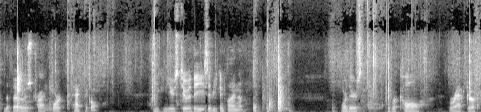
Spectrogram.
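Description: Guy with a lowish voice doing a matter-of-fact how-to, noisy tabletop recording w/ clicks. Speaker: instructor demonstrating equipment setup. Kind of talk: step-by-step instructional narration. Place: indoors at a tabletop. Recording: clear background noise with clicks.

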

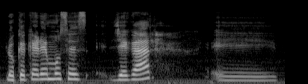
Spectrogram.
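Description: A woman in her forties speaks as a guest on a small television set, holding a handheld mic. Her voice sits in a middle pitch, and she explains things in a steady, matter-of-fact way. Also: slow pace. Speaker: guest, contest organizer. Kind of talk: studio interview. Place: small TV studio set, indoors.

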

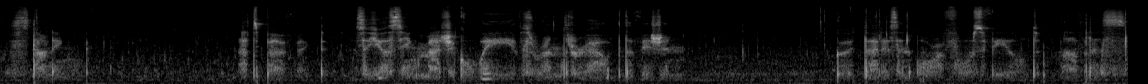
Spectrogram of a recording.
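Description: An ASMR performer playing a kindly witch examiner in a whispered roleplay, speaking in a soothing, gentle, deliberate way with soft approval.

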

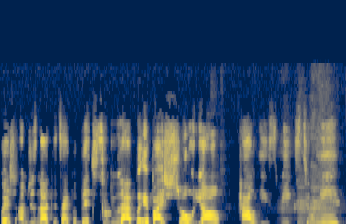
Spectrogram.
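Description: A woman's voice: high-pitched, fairly even intonation, normal speed, dry recording. A young woman from Boston with a Dominican family, chatting sassily on a phone video call from her bed. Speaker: e-date guest on stream. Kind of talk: casual video call chat. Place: bedroom, lying on bed. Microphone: phone front camera, video call.

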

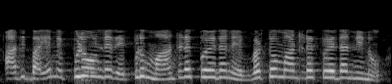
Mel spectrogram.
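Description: A woman's voice: high-pitched, quick pace. A young woman seeking advice, explaining her situation in an earnest, pleading way, recorded with dull sound. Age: young adult. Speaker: caller seeking relationship advice. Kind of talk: personal explanation in conversation.

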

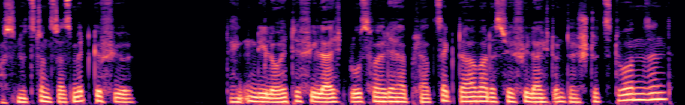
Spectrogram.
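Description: A woman's voice: very deep voice, moderate pace, mellow, no room sound, clean studio sound. An actress playing an embittered, plain-spoken village mother in a documentary radio play, blunt and repetitive. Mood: bitter, aggrieved.

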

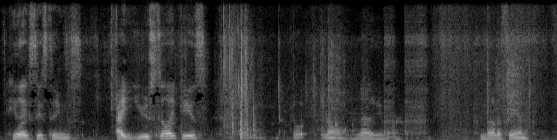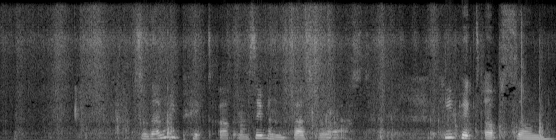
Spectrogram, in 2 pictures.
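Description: A woman's voice: sits low, noisy background. A woman vlogger with a slightly nasal voice from a cold, chatting casually and rambling as she shows items at a home table. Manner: rambling, self-correcting, chatty. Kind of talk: casual haul video chat.

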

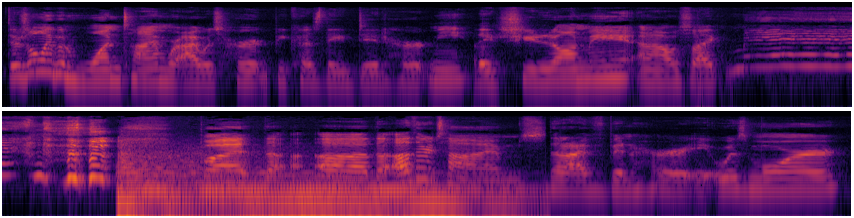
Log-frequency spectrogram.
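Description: Female, 20s. Bright mid-pitched voice, casual storytelling vlog delivery, acts out quotes. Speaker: fitness content creator. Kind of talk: casual chat, answering viewer questions to camera. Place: small plain indoor room, seated.

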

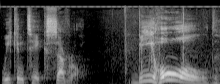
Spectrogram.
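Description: A man's voice: a little high, very animated, slow, mellow, slightly rough. A man hosting a workshop how-to, casually explaining engine measurements while handling parts at his bench. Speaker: workshop host. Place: indoor workshop bench, overhead camera.

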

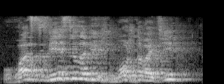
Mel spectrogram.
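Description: An actor playing a proud, stubborn, independent small-town deputy sheriff in a 1970s radio play. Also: male voice, sits high, very animated, brisk, fairly bright tone. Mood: polite, awkward. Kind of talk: 1970s Soviet radio theatre acting.

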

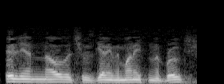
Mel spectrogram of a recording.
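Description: An actor playing a wry, hard-boiled private detective who narrates, in a 1950s radio drama with a dull vintage sound. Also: male voice, lowish voice, steady tone, very fast, slightly rough. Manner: dry, laconic, wisecracking.

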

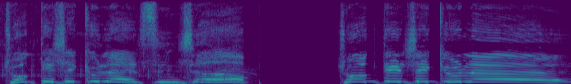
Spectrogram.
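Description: An actor voicing a big, hungry, good-natured bear in a cartoon dub, with drawn-out, sighing delivery. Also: extremely high pitch, steady tone, bright, forceful tone, shouting, slight background noise, full character voice. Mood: grateful. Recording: music behind the voice. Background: background music.

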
